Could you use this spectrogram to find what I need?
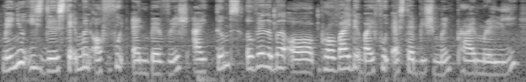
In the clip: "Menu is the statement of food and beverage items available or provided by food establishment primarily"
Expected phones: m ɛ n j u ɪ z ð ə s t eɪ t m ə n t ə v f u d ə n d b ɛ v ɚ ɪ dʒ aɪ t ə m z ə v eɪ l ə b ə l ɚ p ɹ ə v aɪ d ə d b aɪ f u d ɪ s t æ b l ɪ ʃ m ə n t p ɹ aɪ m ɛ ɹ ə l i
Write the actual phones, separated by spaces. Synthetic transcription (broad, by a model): m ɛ n j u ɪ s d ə s t eɪ t m ə n t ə f u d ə n b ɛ v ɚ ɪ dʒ aɪ t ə m s ə v eɪ l ə b ə l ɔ p ɹ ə v aɪ d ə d b aɪ f u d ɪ s t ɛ b l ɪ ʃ m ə n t p ɹ aɪ m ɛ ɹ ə l i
